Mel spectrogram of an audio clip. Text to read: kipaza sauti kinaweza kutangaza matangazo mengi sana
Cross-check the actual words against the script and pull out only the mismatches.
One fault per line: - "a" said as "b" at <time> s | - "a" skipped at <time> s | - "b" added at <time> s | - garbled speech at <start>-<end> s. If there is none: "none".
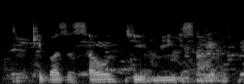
- "kinaweza kutangaza matangazo" skipped at 1.5 s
